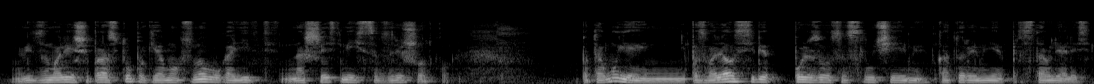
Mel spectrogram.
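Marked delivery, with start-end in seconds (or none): none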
